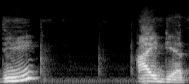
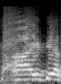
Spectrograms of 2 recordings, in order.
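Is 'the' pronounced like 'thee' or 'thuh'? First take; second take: thee; thuh. First: 'The' is said with a long 'ee' vowel. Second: 'The' is said with a short 'uh' vowel. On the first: The speaker calls it right. "এটা উচ্চারণ হচ্ছে দি idea" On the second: The speaker calls it wrong. "দা idea নাকি দি idea"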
